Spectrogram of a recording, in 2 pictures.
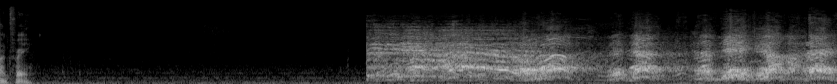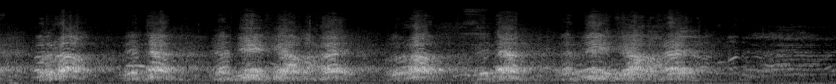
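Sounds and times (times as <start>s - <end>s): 
speech: 0.0s - 0.4s
large crowd of protesters chanting in unison outdoors: 3.7s - 16.7s.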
